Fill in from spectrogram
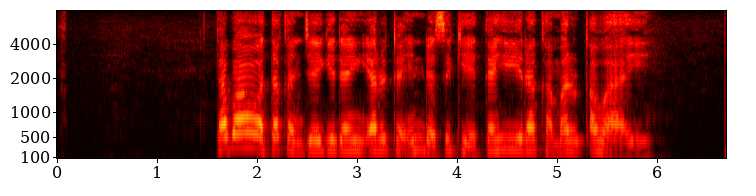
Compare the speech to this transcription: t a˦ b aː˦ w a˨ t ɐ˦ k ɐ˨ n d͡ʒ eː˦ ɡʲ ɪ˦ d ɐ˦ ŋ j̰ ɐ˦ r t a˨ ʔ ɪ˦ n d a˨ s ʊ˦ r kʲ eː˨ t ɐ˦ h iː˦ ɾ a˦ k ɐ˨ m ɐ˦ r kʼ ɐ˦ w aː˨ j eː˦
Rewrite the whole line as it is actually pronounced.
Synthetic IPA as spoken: t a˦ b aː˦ w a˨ t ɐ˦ k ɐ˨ n d͡ʒ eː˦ ɡʲ ɪ˦ d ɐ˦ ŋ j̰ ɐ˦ r t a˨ ʔ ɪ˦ n d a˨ s ʊ˦ kʲ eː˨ t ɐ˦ h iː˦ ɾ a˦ k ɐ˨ m ɐ˦ r kʼ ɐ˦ w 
